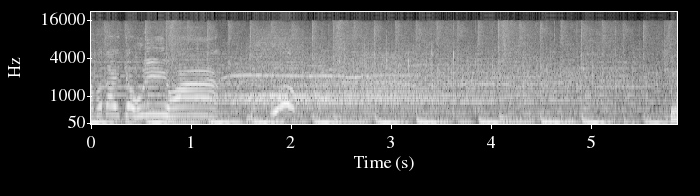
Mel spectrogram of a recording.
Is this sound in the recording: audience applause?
yes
